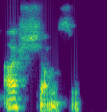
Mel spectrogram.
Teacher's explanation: শামসের সামনে যদি আমরা দি সান বলতে চাই, আল নিয়ে আসলাম, তখন আমরা পড়ি আশ শামসু, আল শামসু পড়ি না, কারণ লামের সাথে শিনটা মার্জ হয়ে যাচ্ছে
